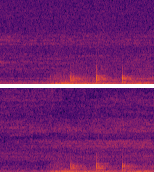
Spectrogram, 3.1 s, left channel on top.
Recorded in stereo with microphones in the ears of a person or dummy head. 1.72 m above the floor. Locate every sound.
0.9 s footsteps: 5° left (ahead or behind), 3 m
